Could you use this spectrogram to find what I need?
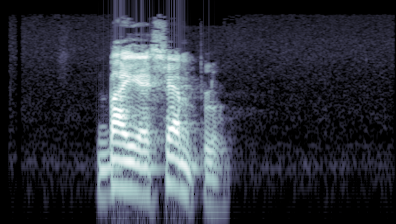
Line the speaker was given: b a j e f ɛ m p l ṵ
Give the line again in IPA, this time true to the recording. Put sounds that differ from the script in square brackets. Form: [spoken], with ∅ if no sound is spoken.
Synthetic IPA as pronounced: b a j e [ʃ] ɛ m p l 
